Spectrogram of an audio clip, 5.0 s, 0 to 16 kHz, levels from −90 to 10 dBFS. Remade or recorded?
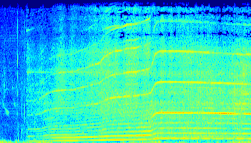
recorded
